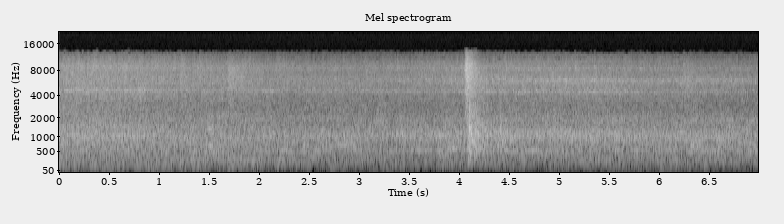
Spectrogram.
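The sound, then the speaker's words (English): The 1651 East Coast service to Leeds rolls into platform 4 with a steady, broad rumble, and a single sharp metallic clank cuts through about halfway. Faint voices murmur beneath the noise. “There you go, just coming in now.”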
